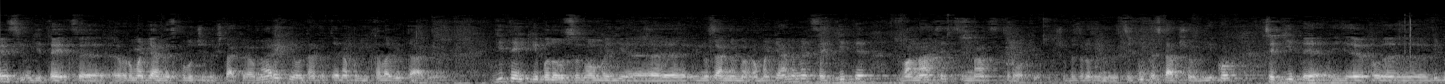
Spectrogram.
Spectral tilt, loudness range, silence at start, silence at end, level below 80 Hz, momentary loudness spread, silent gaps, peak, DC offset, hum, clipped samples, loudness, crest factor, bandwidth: -7.5 dB/octave; 4 LU; 0 s; 0 s; -36 dBFS; 8 LU; none; -4 dBFS; under 0.1%; none; under 0.1%; -20 LUFS; 16 dB; 11 kHz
